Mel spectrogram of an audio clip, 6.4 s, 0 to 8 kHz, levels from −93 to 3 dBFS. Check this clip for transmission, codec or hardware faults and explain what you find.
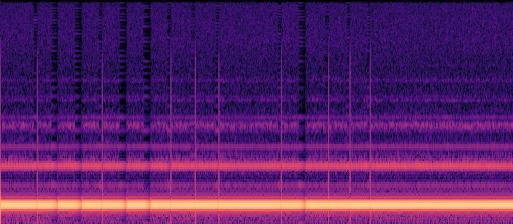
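Yes, there is a transmission fault in this music clip: repeated packet loss (robotic sound), in two stretches, from 0.42 to 2.75 s and from 3.47 to 4.66 s. Packets went missing nine times in the first stretch and five times in the second, with gaps of up to 80 ms. Each time, the receiver covered the hole by extending the last sound it had. About a fifth of each stretch is patched this way, so the music turns choppy, with fragments dropped out. On a waveform, short flattened or repeated segments break up the envelope. A spectrogram shows smeared, frozen harmonics where the patches sit. The call path carries nothing above 8 kHz, which fits the G.722 codec.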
